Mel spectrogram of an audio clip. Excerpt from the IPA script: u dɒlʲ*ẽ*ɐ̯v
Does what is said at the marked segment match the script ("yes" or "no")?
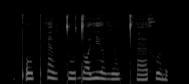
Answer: no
